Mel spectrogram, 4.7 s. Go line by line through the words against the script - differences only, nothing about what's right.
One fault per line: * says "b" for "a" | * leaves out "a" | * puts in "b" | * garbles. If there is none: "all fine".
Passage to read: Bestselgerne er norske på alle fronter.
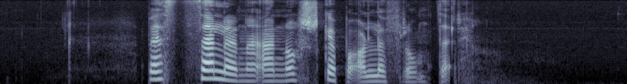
all fine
